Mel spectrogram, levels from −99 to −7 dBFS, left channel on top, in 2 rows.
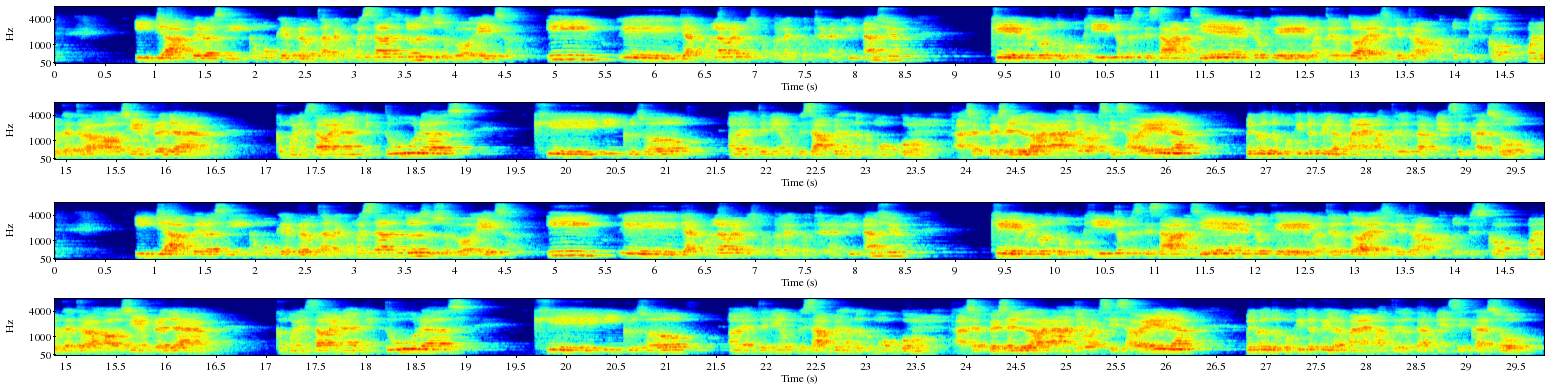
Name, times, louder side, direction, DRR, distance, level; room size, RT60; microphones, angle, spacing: voice 1, 0.8-4.6 4.9-5.4 5.6-8.5 9.4-13.9 14.1-16.4 17.1-17.9 18.2-19.0 19.7-21.2 21.6-26.3 26.8-29.5, equal, 10° left, -8 dB, 5.7 m, -26 dB
19.5 x 7.5 x 3.7 m, 0.81 s
head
